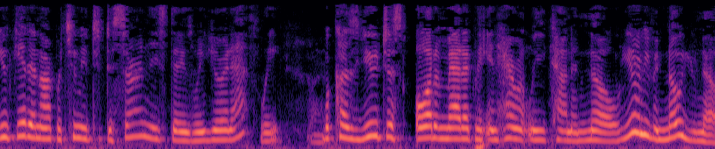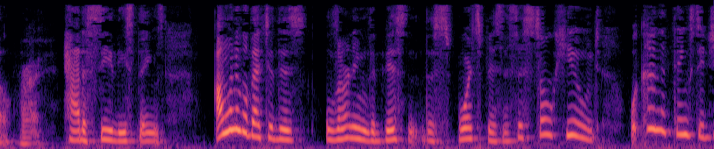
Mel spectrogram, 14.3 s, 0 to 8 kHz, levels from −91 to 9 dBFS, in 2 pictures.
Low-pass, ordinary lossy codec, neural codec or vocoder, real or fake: 7.2 kHz; MP3, 32 kbps; codec, 16 kHz, 4 kbps, FunCodec, trained on LibriTTS, 50 frames a second; fake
